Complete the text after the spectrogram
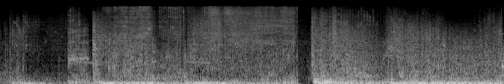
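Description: A spaceship engine roars overhead.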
